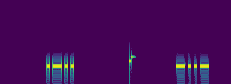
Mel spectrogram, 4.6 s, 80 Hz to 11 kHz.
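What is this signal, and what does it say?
Morse code, heard as a keyed tone, about 20 wpm, 700 Hz. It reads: L X
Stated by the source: Single letter and number Morse drill at 20 wpm, from N4LCD.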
